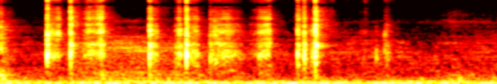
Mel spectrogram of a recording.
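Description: Light metallic clicks and scrapes as a Beretta Pico's stainless steel slide and recoil spring are handled and fitted back onto the polymer frame during reassembly, about half a dozen faint, irregular clicks.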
